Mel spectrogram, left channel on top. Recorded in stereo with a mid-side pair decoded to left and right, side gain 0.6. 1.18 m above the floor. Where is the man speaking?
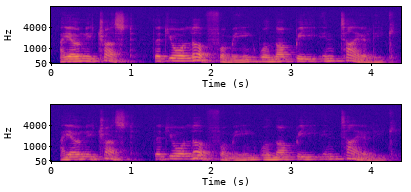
50° left, 5 m.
